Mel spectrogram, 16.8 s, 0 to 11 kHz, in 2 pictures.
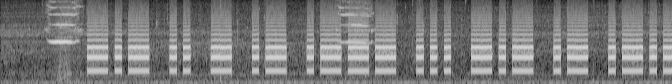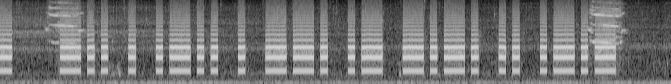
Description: Morse code (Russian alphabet), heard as a buzzer, machine-sent, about 14 wpm. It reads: КИТАЙСКАЯ ДЕЛЕГАЦИЯ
